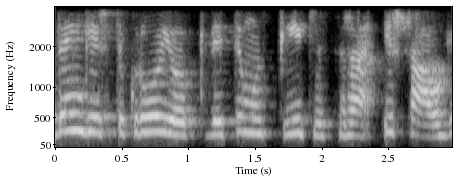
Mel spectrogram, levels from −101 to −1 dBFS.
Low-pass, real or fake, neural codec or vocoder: 3.6 kHz; real; none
